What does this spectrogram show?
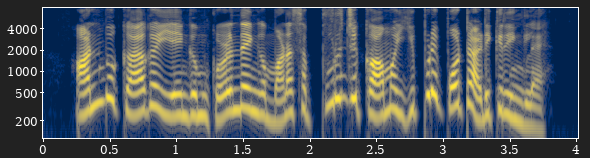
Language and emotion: Tamil, angry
